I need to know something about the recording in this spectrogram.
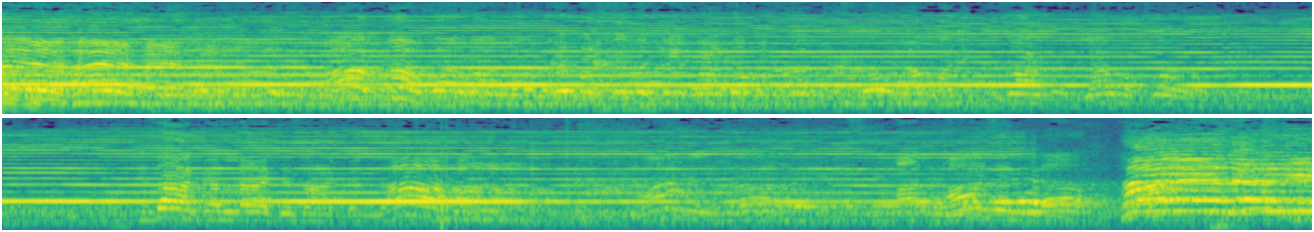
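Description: A man recites in a singing voice through a microphone in an echoing hall.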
